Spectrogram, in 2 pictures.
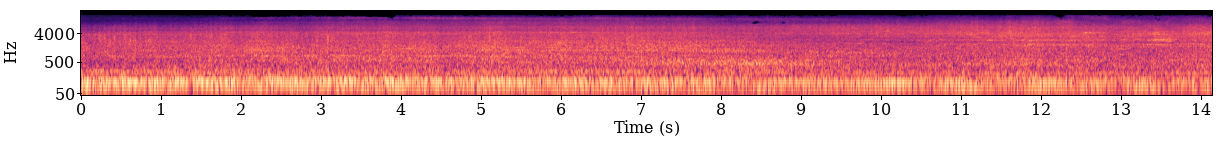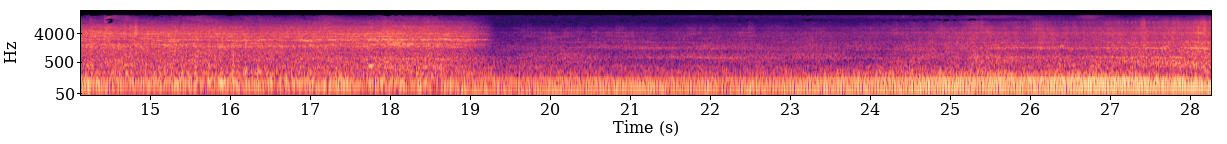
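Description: Freight train passing at close range: the BNSF diesel locomotives go by, then the steel hopper cars rumble past on the rails. About two-thirds of the way through, the sound cuts to the steady low drone of Ferromex diesel locomotives leading an approaching freight train.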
